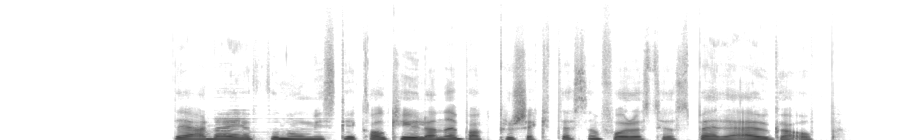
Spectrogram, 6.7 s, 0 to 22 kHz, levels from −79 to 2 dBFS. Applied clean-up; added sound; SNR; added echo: neural mask model DeepFilterNet 3.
